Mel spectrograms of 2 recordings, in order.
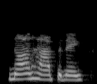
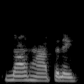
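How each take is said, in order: First: "Not happening" said louder, stress on "Not"; standing her ground and refusing for good; firm emphatic repeat. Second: Said in the usual way. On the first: Real, not acted. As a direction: punch "Not" like a final refusal.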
